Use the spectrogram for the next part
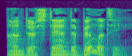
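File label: "understandability", English, British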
